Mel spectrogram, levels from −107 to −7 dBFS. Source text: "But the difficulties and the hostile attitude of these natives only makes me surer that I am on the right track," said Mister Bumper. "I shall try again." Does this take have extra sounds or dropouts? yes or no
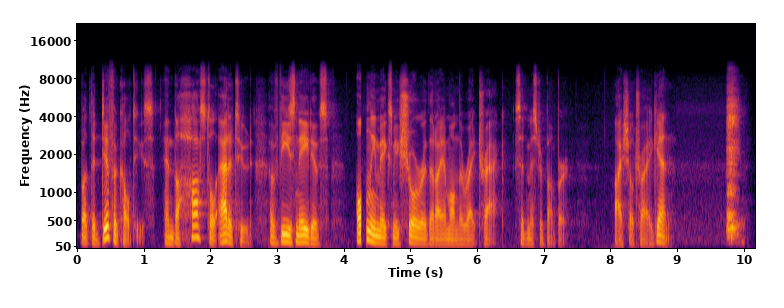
yes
